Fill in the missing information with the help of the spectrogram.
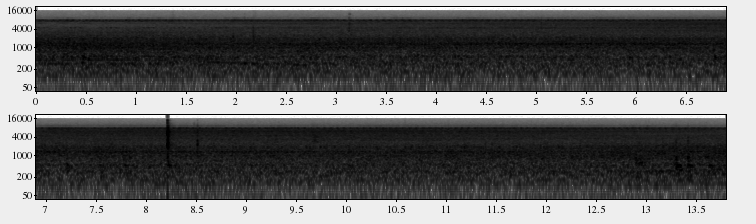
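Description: Steady high-pitched drone of insects outdoors, running on evenly, with a single sharp click about eight seconds in.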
